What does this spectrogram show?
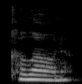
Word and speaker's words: cologne: Do not pronounce the G in the following words: align, assign, benign, campaign, champagne, cologne, design, feign, foreign, gnarl, gnash, gnat, gnaw, gnome, rain, resign, sign.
